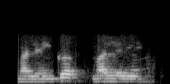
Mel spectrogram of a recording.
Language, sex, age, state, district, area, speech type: Telugu, male, 18-30, Telangana, Peddapalli, urban, conversation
